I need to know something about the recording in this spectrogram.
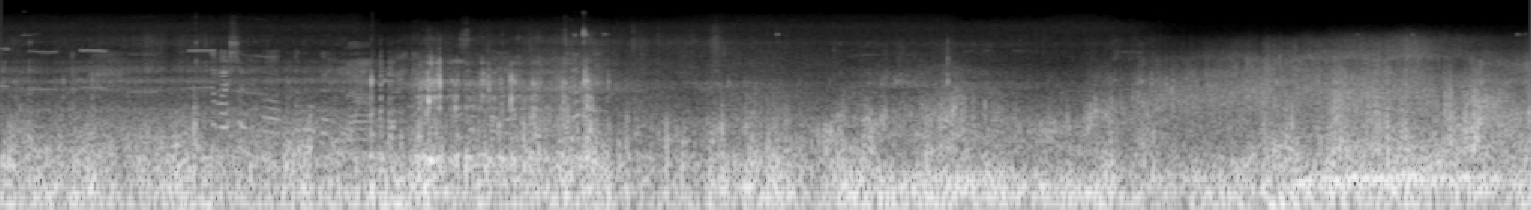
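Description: Airflow buffeting the camera microphone on a tandem paraglider in flight, a loud, uneven rushing that gusts and grows louder near the end.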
